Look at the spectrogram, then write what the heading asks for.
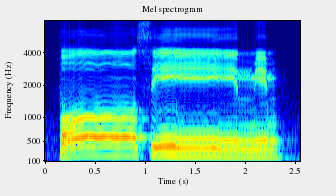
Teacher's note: To-nya dibaca 2 harokat karena ada alif.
